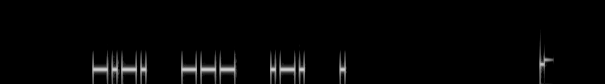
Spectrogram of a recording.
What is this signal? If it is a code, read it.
Morse code, heard as a keyed tone, about 25 wpm, spaced as for 16 wpm, 700 Hz. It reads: CORE
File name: course / 25:10wpm / 094 Lesson 16f - Letter c - Words 25wpm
